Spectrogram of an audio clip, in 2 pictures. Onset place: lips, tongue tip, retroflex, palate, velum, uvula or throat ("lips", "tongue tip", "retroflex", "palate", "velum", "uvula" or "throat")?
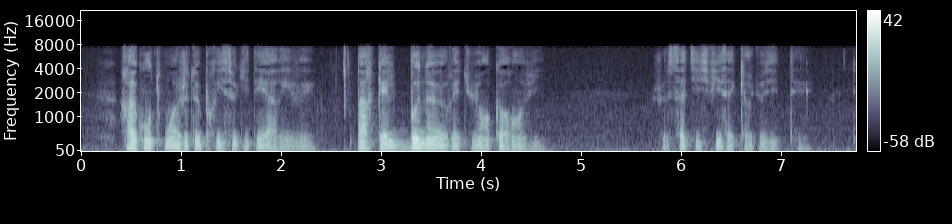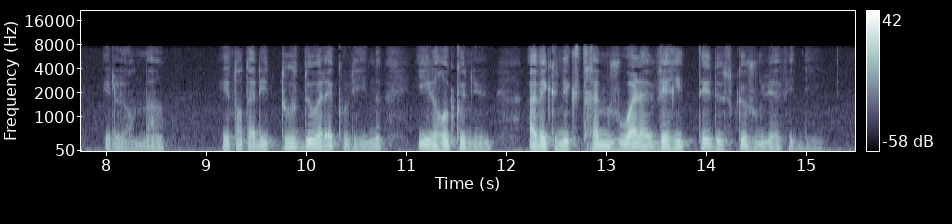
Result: uvula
